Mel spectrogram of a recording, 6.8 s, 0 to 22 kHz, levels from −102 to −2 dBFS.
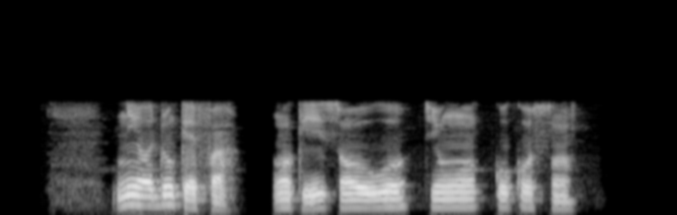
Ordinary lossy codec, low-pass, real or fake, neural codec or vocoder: none; 3.6 kHz; real; none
